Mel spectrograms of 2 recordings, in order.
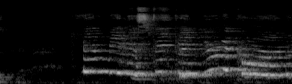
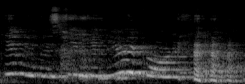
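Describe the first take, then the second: First: Slow, very high, loud fed-up scream; a mom at her boiling point; furious yell. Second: High, slow mock scream through laughter; retelling the mom's outburst; laughing mock yell. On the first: Retold or imitated. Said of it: "and then you just hear this". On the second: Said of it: "And I was like".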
